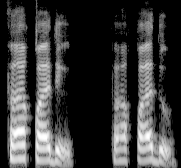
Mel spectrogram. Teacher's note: فقد کاف موٹا اور دال کلکلے کے ساتھ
